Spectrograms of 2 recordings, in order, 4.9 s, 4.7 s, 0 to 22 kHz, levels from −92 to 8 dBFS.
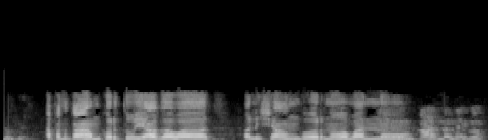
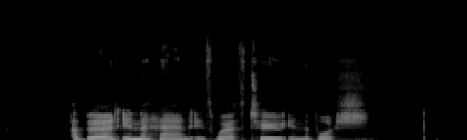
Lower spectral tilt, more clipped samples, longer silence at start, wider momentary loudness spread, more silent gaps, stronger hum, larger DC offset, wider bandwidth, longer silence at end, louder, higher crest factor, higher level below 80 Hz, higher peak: second, -3 dB/octave vs -5 dB/octave; neither; second, 0.05 s vs 0.7 s; about the same, 14 LU vs 13 LU; neither; neither; neither; second, 8 kHz vs 15 kHz; second, 0.05 s vs 1 s; first, -20 LUFS vs -42 LUFS; about the same, 18 dB vs 18 dB; first, -62 dBFS vs -90 dBFS; first, -2 dBFS vs -26 dBFS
